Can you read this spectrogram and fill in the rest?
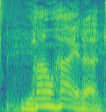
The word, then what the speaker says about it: Powhida: How do you pronounce that? – Powhida. John Powhida. He actually made such a big deal about it that on social media he had changed his name, and in parentheses he says, it's pronounced Powhida.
